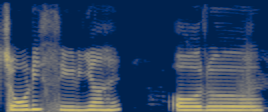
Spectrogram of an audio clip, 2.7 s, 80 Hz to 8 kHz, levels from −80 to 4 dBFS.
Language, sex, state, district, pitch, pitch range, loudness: Hindi, female, Uttar Pradesh, Jyotiba Phule Nagar, 255 Hz, 250-270 Hz, -15 LUFS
